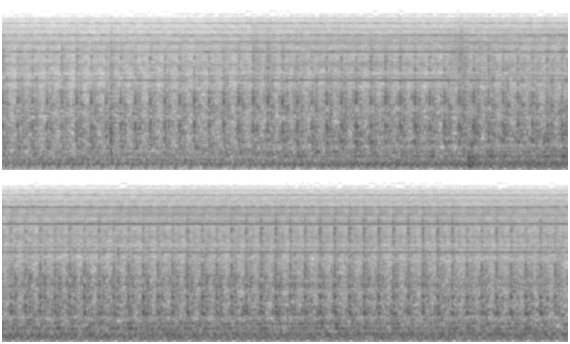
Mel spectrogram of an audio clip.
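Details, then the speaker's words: German washing machine spinning up after repaired dampers were fitted, with the cushions removed, on four feet. The drum precession begins: a hard rhythmic thump a bit over twice a second over a steady motor whir, heavy shaking, possibly critical. "Смотрим прецессию. Вот ее начало колбасить. Колбасит."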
